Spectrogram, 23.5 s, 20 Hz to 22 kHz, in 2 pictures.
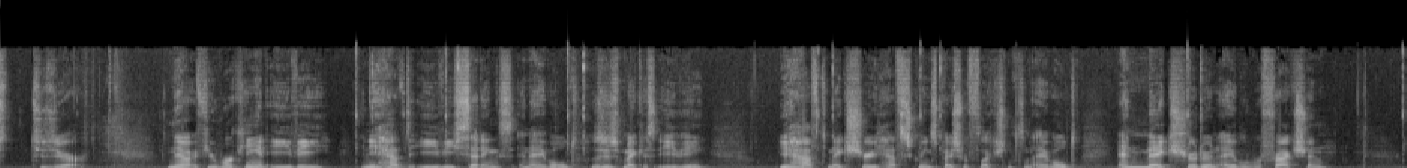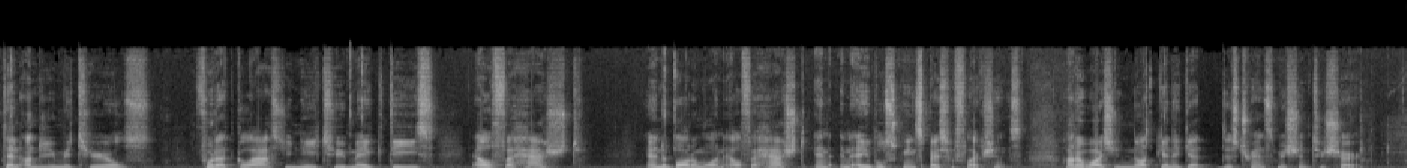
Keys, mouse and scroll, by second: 9.9 click.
